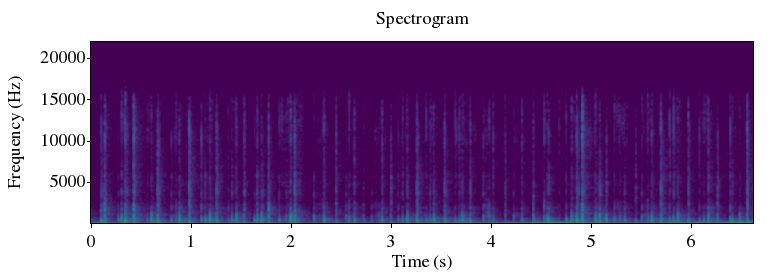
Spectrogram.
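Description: Long nails tap rapidly across the front face and edge of a full cardboard pasta box held horizontally. The result is a dense run of quick, dry, hollow taps with almost no ring. A low rumble swells underneath toward the end.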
